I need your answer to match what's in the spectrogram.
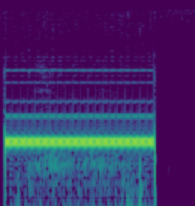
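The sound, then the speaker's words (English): A telephone ringing tone on an outgoing call, one steady electronic burst lasting about two seconds, loud as if heard through the handset, then silence. No one speaks. “I'm going to see if I can get this thin-skinned twat on the phone.”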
